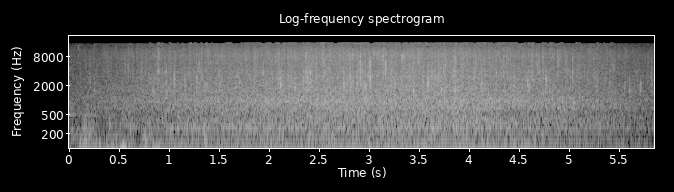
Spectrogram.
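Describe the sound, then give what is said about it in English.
Steady rain pours down in a short downpour on a tobacco farm during hurricane season, a dense hiss of drops pattering on surfaces that swells slightly in the middle and eases again, with no voices. “Even though it is hurricane season as I visit, thankfully, the rain that starts to fall soon after I arrive is just a short downpour.”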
